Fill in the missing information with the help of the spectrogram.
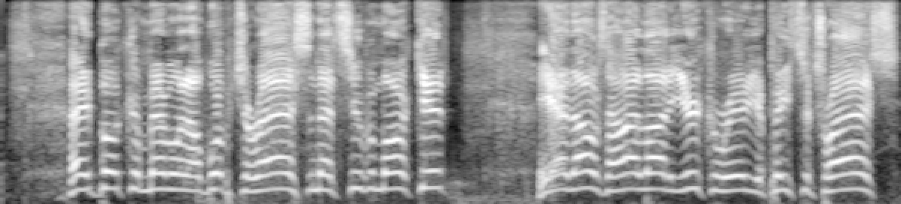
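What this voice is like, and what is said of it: Imitates another person's voice. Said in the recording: “done my Stone Cold impersonation.”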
